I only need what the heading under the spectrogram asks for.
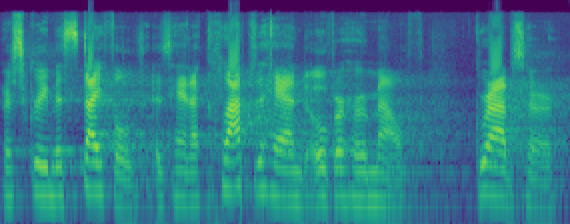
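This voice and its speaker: Low-voiced young woman narrator, reverberant hall. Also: normal speed, a bit bright. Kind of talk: scripted narration of stage directions. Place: stage of a school theater. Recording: reverberant hall, faint noise.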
